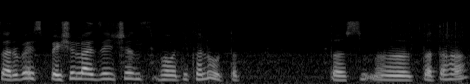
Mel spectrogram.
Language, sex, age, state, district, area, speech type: Sanskrit, female, 30-45, Maharashtra, Nagpur, urban, spontaneous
